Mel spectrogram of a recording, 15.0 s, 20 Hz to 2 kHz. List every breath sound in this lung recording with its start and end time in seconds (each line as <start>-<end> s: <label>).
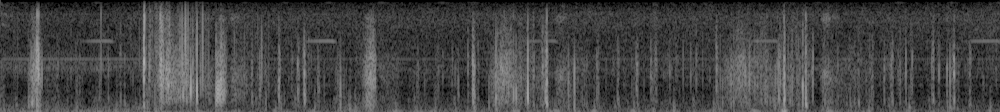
2.01-3.36 s: crackles
2.04-3.36 s: inhalation
3.36-4.29 s: exhalation
7.28-8.28 s: crackles
7.30-8.30 s: inhalation
8.30-8.75 s: exhalation
10.62-12.32 s: crackles
10.66-12.31 s: inhalation
12.31-13.21 s: exhalation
